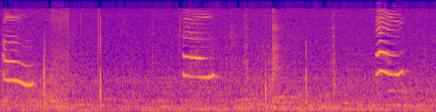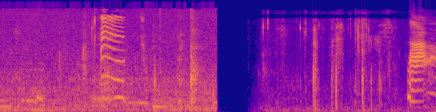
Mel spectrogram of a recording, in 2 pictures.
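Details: Playful kitten giving short, high squeaky meows with sharply bending pitch, about four calls spaced a second or two apart, with light rustling between them and a brief silent gap near the end.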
